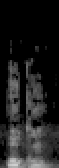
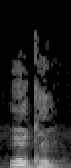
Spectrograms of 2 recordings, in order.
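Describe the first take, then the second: First: It has the tone pattern of the word for medicine. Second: It has the tone pattern of the word for sweat. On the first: The word means medicine. "Ogun, medicine" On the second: The word means sweat. "Ogun. Sweat"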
